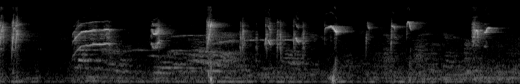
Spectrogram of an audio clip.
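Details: Untrained captive common iora giving high, thin chirps and short clear whistles, some rising and some falling, in a broken sequence with gaps between bursts and a steady low hum underneath.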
